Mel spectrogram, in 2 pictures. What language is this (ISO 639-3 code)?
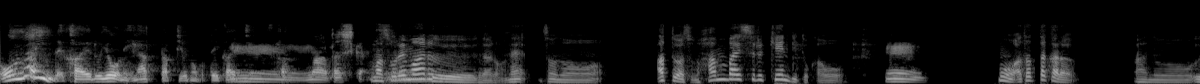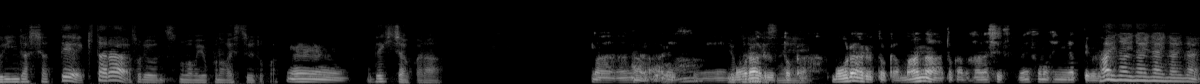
jpn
